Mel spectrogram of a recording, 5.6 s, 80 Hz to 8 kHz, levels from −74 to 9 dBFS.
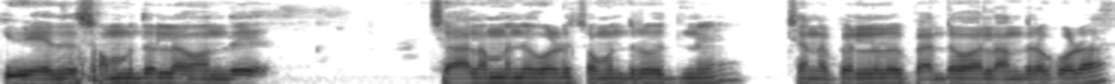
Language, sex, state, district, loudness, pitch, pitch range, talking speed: Telugu, male, Andhra Pradesh, Srikakulam, -13 LUFS, 120 Hz, 115-125 Hz, 160 wpm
